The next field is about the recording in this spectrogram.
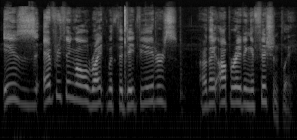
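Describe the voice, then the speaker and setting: A fretful tech expert from a sci-fi video game. His voice sits high for a man and moves very quickly, with formal, explanatory phrasing and an urgent edge. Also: a bit bright, a little hiss or hum. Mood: urgent, worried. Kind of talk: scripted video game dialogue.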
